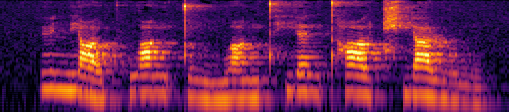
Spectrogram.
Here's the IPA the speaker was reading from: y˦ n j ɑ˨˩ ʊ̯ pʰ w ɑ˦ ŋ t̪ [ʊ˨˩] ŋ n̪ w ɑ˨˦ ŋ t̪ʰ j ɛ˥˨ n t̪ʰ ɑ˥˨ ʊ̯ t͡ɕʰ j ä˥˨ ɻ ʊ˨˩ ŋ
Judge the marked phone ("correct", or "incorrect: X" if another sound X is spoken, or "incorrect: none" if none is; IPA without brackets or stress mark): correct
